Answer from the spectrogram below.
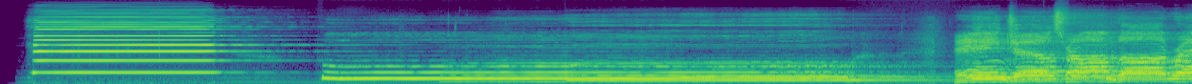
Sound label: baritone, A Capella; angels from the realms of glory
